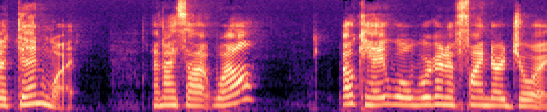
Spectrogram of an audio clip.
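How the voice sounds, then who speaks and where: This woman has an American accent and a fairly high pitch. She talks at a moderate pace with ordinary pitch variation. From California. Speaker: author and entrepreneur. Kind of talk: interview.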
